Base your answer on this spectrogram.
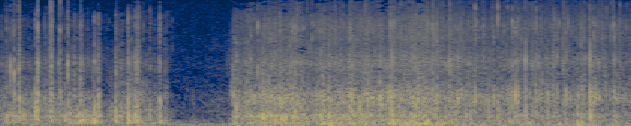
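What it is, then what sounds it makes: Artificial grass microphone cover being scratched. Long acrylic nails scratch quickly across a synthetic plastic turf cover over a microphone, with both hands gripping the cover. It makes a dense, crackly rustling with low thumps. The sound drops to a brief near-silence just after one second, then resumes as steady scratching to the end.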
